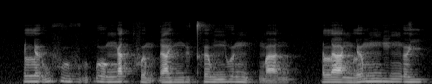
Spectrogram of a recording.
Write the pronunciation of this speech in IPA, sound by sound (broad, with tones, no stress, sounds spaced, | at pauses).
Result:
l ə̰˧˥ w f u˧ v ṵ˧˥ ɓ o˧ ŋ a˦˥ t̚ f ə˧˩ m ɗ a˧ j ŋ ɨ˨˦ t̪ʰ ə˧ w ɲ u˧ ə̯ ŋ i˨˩ k̚ m a˨˩ n | l a˨˩ ŋ l ə˧ m ŋ i˧ ŋ ə˧ j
